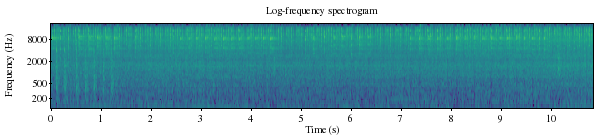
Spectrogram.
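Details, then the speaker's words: 2014 Ford Explorer 3.5L, bank 2 cam/crank correlation (P0019) and misfire codes, unplugging the oil control valve does nothing: uneven, loping idle with irregular stumbles over a steady low rumble; stuck bank 2 exhaust cam phaser. "See if it's stuck, maybe it'll free up and then start running good."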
